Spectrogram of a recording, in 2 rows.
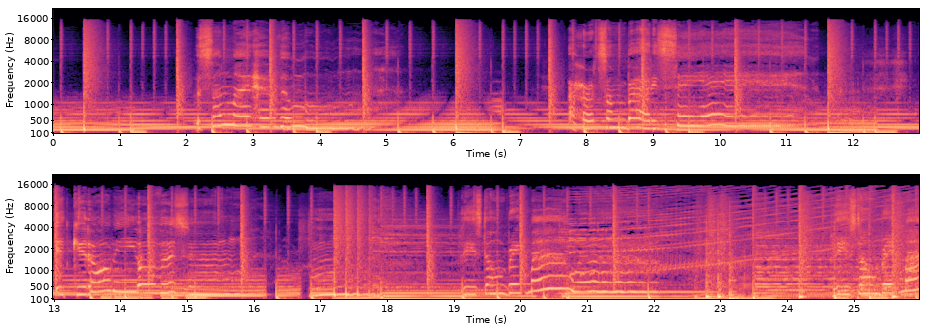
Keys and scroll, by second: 11.7 ctrl+t, 17.1 Tab, 19.8 Tab, 20.4 Tab, 21.0 alt+Return, 22.2 Return.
